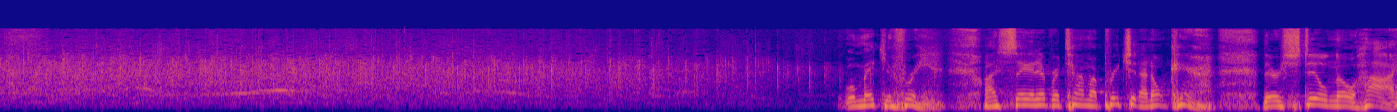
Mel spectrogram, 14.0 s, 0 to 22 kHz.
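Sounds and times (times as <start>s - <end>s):
audience clapping hands: 0.0s - 8.6s
speech: 8.4s - 13.9s.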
